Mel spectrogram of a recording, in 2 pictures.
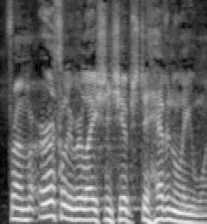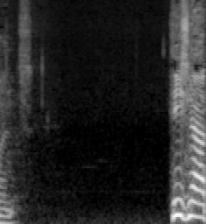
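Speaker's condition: No condition

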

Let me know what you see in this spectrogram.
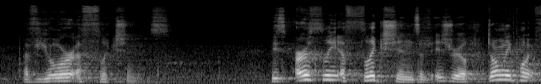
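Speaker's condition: No condition

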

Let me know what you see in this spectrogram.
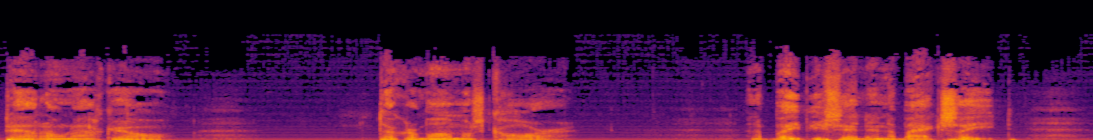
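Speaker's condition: Throat cancer, lost vocal cord

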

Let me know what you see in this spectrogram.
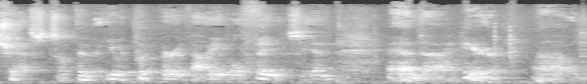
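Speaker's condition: Voice disorder; not contagious

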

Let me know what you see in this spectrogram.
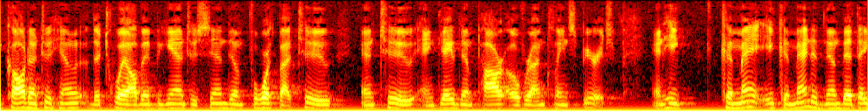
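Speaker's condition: Stuttering; stutter as usual way of talking, recent neck surgery; throat may get scratchy during talk, Halls lozenges at hand; worse when unwell, mistaken for stroke by Life Squad paramedics; repeated sounds

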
